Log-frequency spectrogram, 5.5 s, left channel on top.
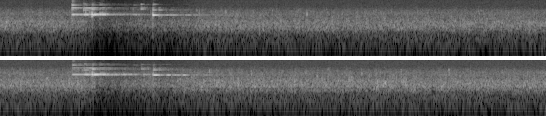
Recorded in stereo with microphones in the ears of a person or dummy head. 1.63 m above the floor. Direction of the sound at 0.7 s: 35° left (ahead or behind).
